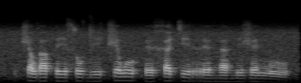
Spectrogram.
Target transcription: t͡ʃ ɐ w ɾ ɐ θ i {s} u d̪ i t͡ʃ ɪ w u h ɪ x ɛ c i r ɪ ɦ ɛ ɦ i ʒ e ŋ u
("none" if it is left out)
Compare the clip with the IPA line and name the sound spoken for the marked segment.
s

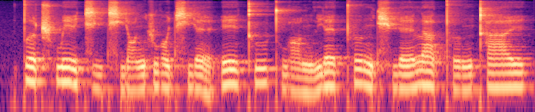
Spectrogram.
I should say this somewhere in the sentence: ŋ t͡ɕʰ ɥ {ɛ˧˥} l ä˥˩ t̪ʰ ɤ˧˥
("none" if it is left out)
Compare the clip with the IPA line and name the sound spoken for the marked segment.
ɛ˧˥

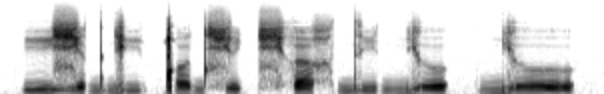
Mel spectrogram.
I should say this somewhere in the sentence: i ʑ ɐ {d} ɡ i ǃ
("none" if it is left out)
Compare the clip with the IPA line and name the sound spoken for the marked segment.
d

